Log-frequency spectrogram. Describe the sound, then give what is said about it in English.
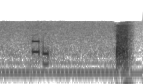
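Two short electronic tones on a phone line sound close together, followed by a brief burst of noise, all over a low, steady hum. “Wait for the beep.”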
